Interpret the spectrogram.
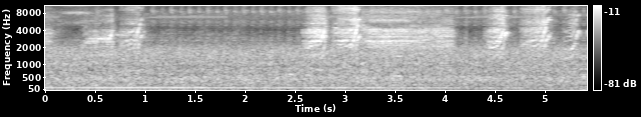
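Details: Rasping, hissy bursts from Azure-winged magpies rearing young in Maeji-ri, Wonju, South Korea. The calls repeat unevenly, about five in five seconds, over a faint low hum.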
